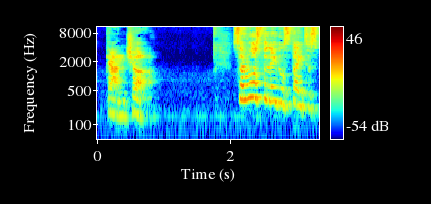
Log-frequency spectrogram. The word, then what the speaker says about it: ganja: what you're asking for the drug is known as ganja and it's pronounced ganja so what's the legal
